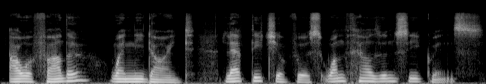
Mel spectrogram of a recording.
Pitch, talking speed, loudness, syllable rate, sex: 130 Hz, 150 wpm, -17 LUFS, 3.8 syllables/s, male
